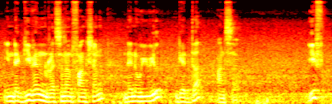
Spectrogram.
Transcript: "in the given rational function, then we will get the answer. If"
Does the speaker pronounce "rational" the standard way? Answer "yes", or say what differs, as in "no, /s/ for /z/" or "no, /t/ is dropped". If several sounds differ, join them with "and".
no, /s/ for /ʃ/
